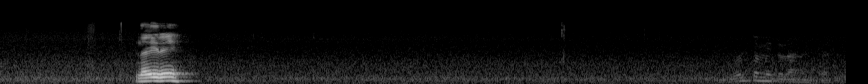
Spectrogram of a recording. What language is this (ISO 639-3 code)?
mar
